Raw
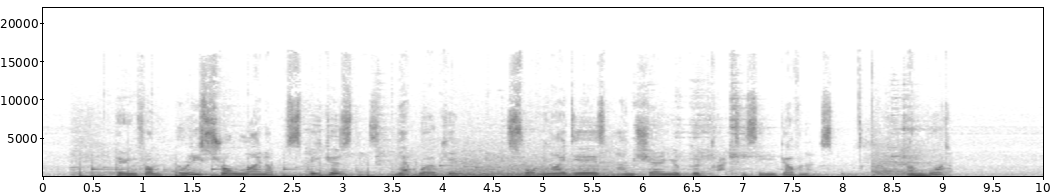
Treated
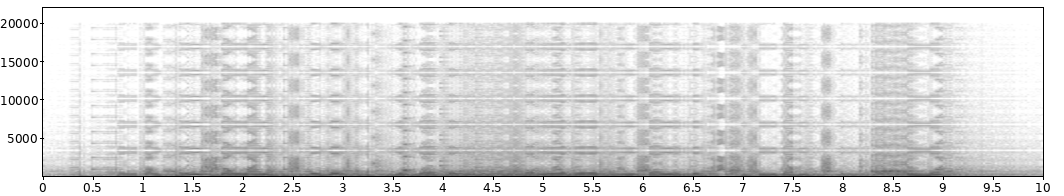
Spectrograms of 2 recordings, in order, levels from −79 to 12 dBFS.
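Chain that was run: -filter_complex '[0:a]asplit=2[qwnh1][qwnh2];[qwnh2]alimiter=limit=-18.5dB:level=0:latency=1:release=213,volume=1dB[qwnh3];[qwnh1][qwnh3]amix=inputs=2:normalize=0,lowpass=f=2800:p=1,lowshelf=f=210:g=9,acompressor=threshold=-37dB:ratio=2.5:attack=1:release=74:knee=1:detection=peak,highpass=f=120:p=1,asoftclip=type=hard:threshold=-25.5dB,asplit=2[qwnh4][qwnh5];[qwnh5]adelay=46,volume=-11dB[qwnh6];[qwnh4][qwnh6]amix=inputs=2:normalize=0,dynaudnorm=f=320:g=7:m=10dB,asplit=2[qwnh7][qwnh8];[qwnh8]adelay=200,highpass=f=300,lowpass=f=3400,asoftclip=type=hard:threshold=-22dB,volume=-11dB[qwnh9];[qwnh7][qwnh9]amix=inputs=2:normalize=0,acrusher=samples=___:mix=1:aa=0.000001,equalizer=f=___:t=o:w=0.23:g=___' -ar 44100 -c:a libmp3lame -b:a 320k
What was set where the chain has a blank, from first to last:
13, 680, 10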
